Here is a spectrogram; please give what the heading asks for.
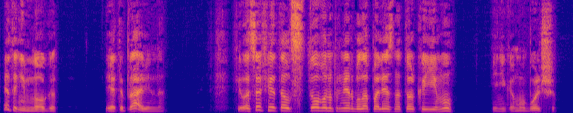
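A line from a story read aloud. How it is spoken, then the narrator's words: Laughing. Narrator (Russian): Рассмеявшись, ученый сказал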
